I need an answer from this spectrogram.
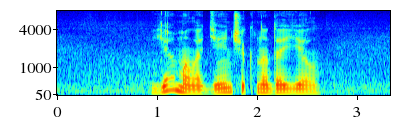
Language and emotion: Russian, sad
